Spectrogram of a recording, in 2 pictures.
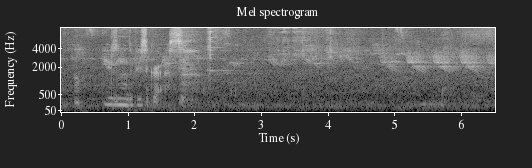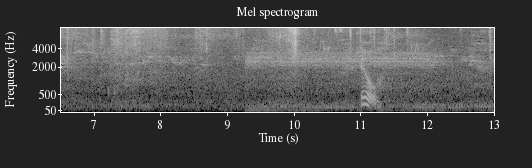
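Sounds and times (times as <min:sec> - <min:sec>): faint birds chirping: 0:00.0 - 0:13.0
songbird singing down-slurred chirps: 0:00.0 - 0:13.0
hands rustling in soil: 0:05.8 - 0:11.7.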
